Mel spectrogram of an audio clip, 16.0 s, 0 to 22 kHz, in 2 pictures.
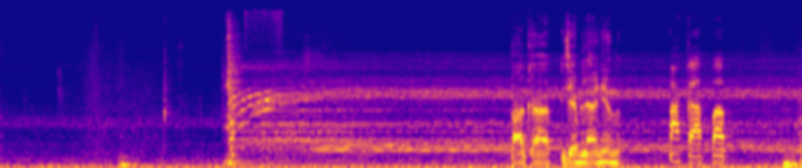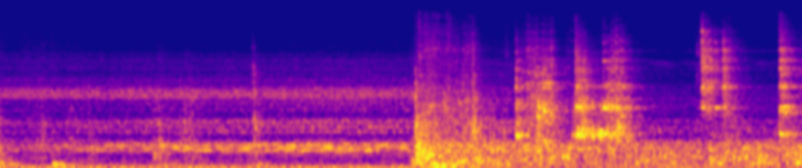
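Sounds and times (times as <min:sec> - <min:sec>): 
steady low hum: 0:00.0 - 0:16.0
speech: 0:05.2 - 0:07.4
dishes clinking as they are loaded into a dishwasher: 0:13.2 - 0:16.0.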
